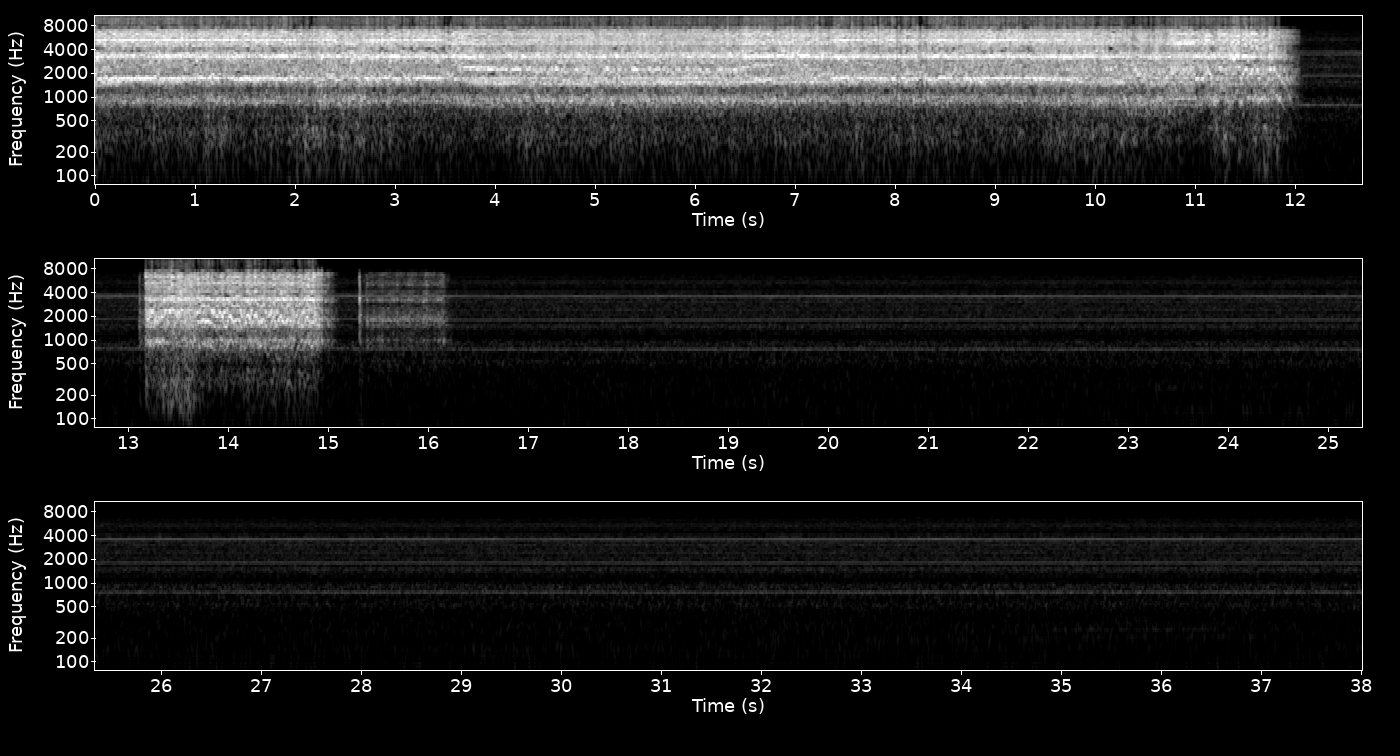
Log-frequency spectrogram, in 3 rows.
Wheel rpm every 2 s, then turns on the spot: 230, 230, 210, 220, 230, 230, 70, 150, 10, 0, 0, 0, 0, 0, 0, 0, 0, 0, 0.
none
